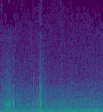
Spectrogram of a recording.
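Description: Horse trotting on soft sand arena footing: a faint, steady low rumble with a few soft sounds in the first second.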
